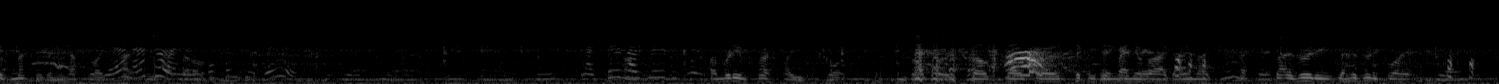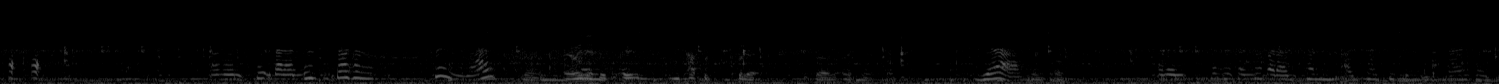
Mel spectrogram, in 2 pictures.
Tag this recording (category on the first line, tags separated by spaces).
Soundscapes > Nature
alice-holt-forest nature modified-soundscape natural-soundscape field-recording soundscape weather-data phenological-recording Dendrophone raspberry-pi artistic-intervention data-to-sound sound-installation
